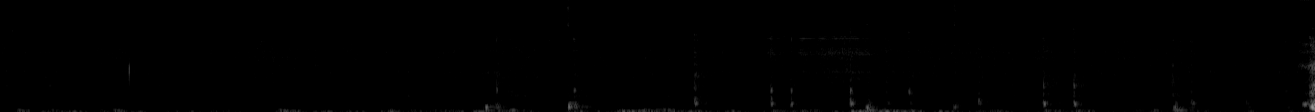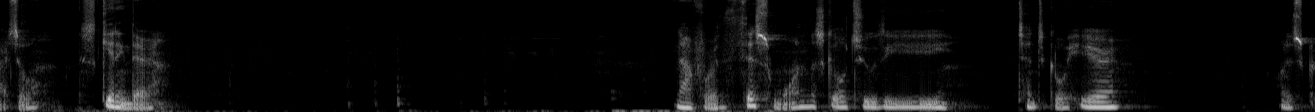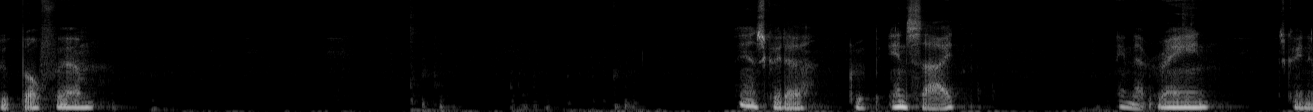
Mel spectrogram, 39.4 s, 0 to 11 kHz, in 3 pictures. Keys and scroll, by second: 4.7 space, 8.5 space, 11.6 space, 13.8 ctrl+s, 27.6 ctrl+g.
